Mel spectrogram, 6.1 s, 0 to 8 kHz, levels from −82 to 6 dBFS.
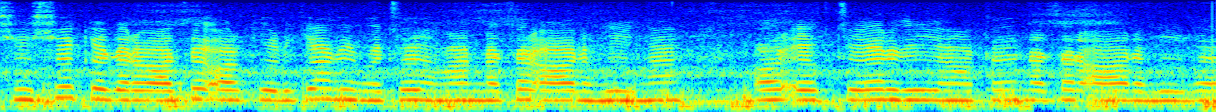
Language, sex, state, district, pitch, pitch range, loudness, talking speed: Hindi, male, Chandigarh, Chandigarh, 220 Hz, 210-230 Hz, -15 LUFS, 215 wpm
